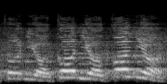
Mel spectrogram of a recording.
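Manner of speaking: high, loud shouts climbing with each repeat. Acted. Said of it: "says it louder and louder and louder".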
